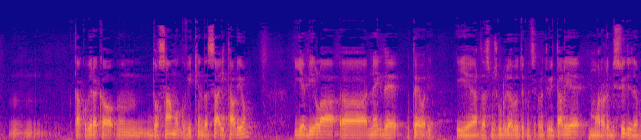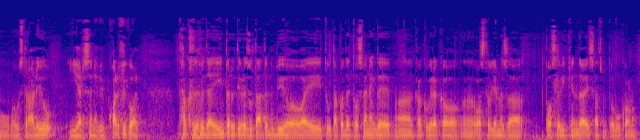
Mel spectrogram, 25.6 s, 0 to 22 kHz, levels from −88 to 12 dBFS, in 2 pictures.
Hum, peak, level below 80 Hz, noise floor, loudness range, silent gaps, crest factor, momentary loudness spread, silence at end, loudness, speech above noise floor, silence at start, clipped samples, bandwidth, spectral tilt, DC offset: none; 0 dBFS; -36 dBFS; -42 dBFS; 3 LU; none; 18 dB; 8 LU; 0 s; -19 LUFS; 25 dB; 0 s; under 0.1%; 13 kHz; -7 dB/octave; under 0.1%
